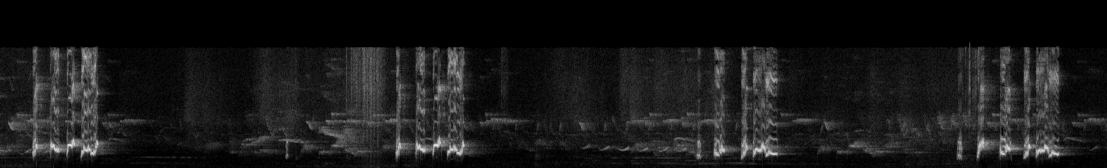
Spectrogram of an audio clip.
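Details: Red-whiskered bulbul morning song in the double-note wild style, recorded to train other bulbuls: four loud, rapid clusters of rich whistled notes about three seconds apart, with faint twittering in between.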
